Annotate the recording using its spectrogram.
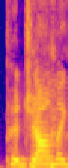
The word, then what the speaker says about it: pajama: but I've been in the pajama game where they like the director was like, no, like get this Chicago shit out of your mouth, it's pajama.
